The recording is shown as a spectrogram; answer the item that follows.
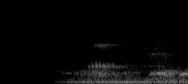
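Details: A jaguar (Panthera onca) at the Szeged Zoo gives a deep, rough grunting growl that starts abruptly after a moment of silence.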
